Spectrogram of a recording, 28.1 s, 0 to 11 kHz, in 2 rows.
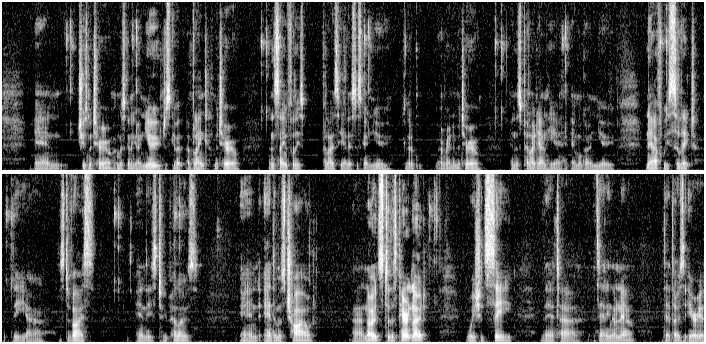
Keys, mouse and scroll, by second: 13.3 right click.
